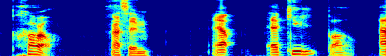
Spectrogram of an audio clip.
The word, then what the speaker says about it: Poirot: It is pronounced Poirot.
